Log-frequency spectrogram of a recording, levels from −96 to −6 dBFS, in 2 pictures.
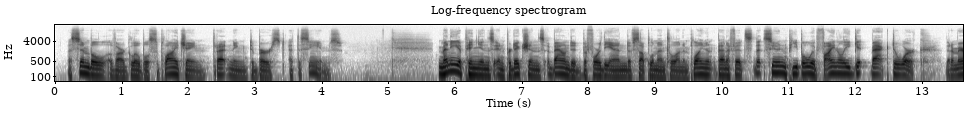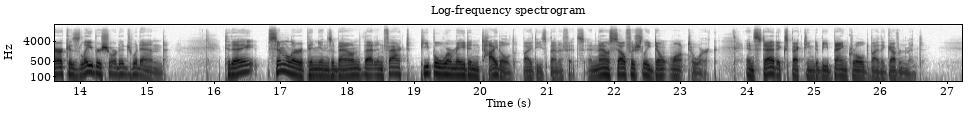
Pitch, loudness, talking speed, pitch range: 110 Hz, -18 LUFS, 150 wpm, 95-125 Hz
